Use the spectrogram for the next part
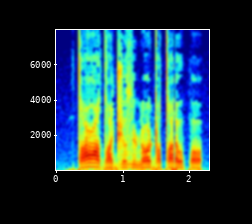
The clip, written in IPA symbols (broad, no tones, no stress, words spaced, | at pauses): tˤɵʕi dˤod͡ʒozy ɳɔɖʉtˤu ɾopɔ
